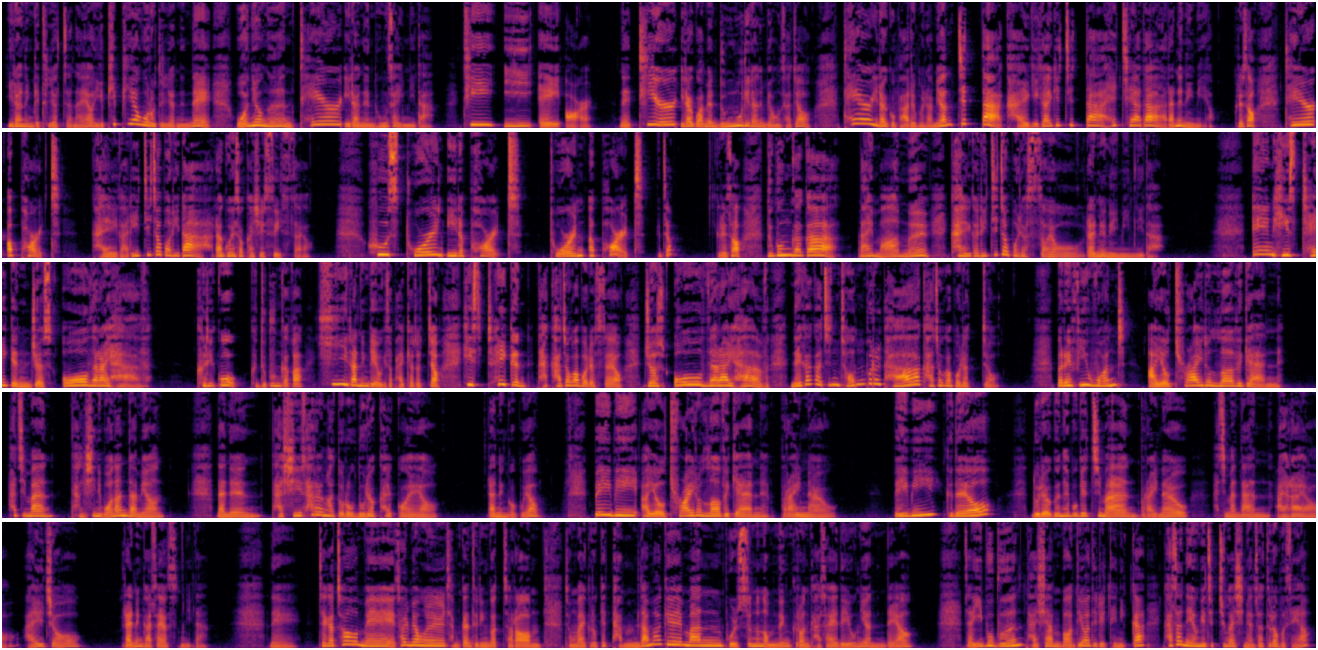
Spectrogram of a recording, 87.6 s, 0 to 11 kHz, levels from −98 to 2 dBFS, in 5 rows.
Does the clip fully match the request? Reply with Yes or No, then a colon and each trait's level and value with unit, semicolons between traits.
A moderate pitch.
No: high, 200 Hz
